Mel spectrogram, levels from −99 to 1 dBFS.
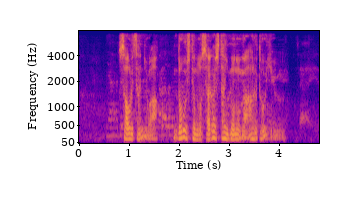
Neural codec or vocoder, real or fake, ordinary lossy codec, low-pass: vocoder, 22.05 kHz, 80 mel bands, HiFi-GAN; fake; none; 7.2 kHz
